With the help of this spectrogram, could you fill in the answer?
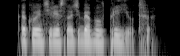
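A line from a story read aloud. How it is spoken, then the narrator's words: Muttered. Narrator (Russian): пробормотал Нолан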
